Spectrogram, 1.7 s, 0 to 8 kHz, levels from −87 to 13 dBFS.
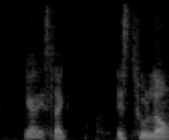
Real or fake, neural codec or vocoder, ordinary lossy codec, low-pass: fake; codec, 16 kHz, 1 kbps, X-Codec, WavLM features, trained on Multilingual LibriSpeech; none; none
